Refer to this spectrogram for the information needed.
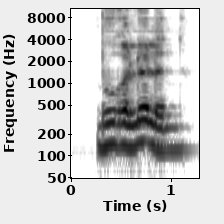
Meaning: plural of boerenlul
- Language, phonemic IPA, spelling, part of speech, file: Dutch, /ˈburə(n)ˌlʏlə(n)/, boerenlullen, noun, Nl-boerenlullen.ogg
